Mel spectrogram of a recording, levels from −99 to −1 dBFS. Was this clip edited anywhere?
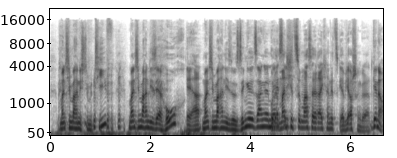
no; 0 cuts

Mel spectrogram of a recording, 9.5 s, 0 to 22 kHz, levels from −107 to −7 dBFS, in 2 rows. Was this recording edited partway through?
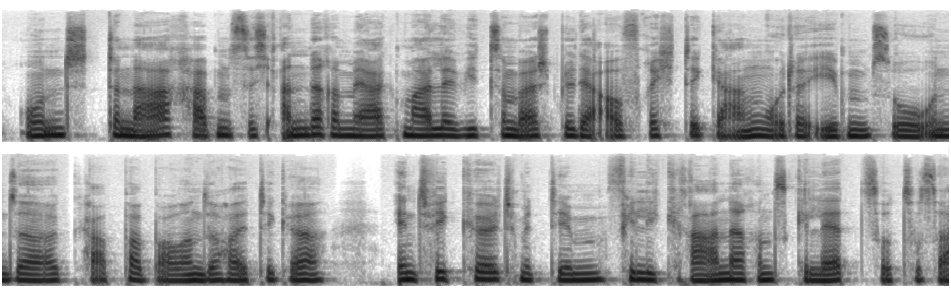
no; 0 cuts

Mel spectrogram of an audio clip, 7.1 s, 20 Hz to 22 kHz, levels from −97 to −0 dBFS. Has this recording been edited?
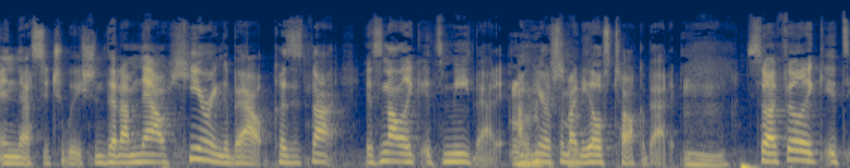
yes; 2 cuts; at 2.9 s, 3.9 s

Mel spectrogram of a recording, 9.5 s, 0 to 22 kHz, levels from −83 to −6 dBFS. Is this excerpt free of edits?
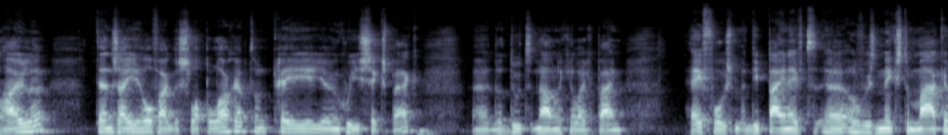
yes; 0 cuts

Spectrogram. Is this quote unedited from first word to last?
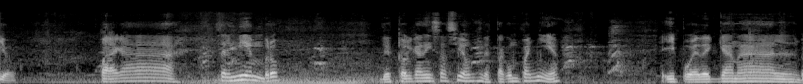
no; 2 cuts; at 2.2 s, 6.6 s

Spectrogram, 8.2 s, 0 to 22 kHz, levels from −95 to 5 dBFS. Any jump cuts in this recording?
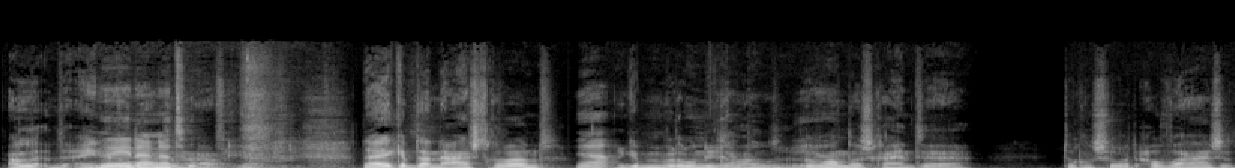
no; 0 cuts

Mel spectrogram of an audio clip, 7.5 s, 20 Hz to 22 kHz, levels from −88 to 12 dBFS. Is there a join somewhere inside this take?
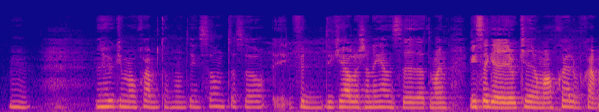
no; 0 cuts

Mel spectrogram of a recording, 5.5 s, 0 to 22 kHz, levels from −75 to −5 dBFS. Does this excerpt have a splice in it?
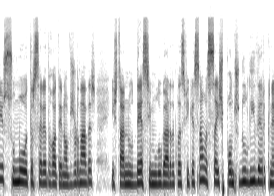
no; 0 cuts

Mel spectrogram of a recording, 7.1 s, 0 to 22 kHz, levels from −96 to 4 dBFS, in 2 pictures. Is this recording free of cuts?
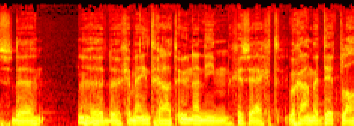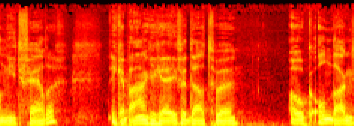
no; 3 cuts; at 1.1 s, 2.9 s, 4.5 s

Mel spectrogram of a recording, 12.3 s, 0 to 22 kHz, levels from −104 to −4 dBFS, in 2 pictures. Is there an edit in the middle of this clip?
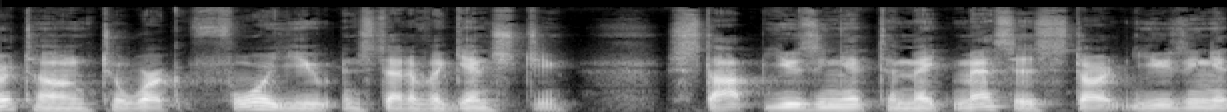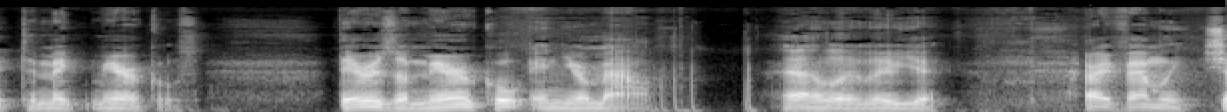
no; 0 cuts

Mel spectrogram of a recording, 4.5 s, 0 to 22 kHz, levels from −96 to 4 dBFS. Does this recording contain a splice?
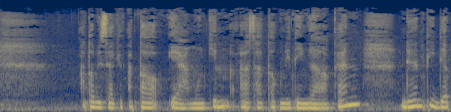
yes; 2 cuts; at 1.2 s, 2.8 s

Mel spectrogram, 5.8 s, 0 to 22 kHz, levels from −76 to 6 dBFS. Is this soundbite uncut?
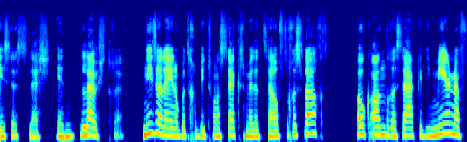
no; 1 cut; at 1.7 s

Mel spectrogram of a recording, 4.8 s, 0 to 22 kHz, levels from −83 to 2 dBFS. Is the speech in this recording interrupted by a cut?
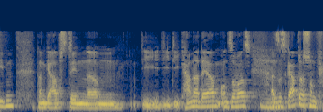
no; 0 cuts

